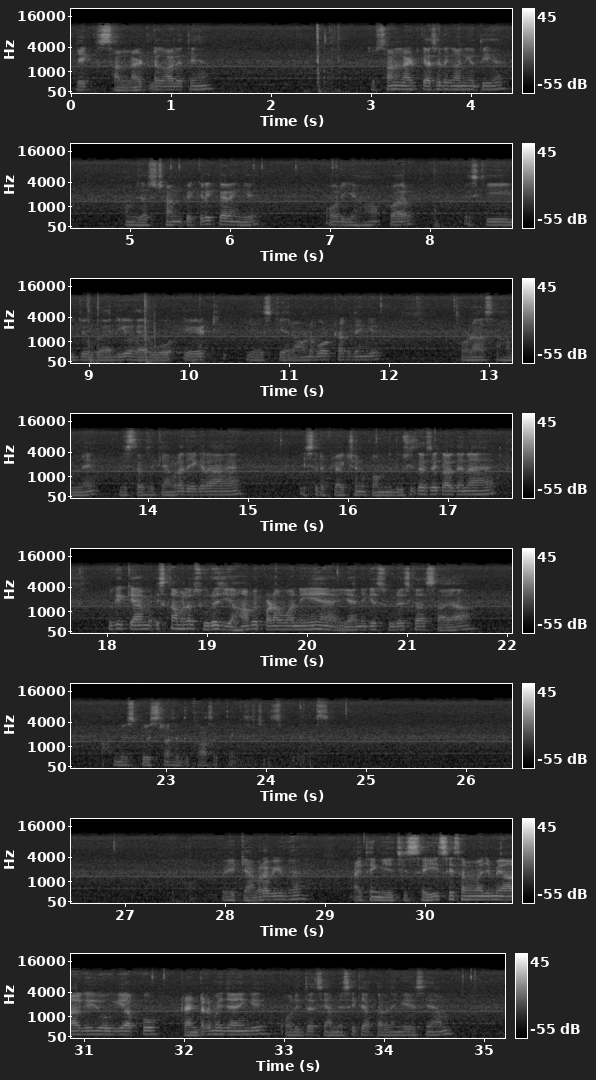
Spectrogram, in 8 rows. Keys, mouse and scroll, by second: 2.8 ctrl+z, 5.5 click, 10.1-11.6 drag, 11.6 scroll down 1, 12.1-13.0 middle drag, 13.0-15.4 scroll down 10, 15.4-16.7 middle drag, 16.7 scroll up 3, 20.6 click, 25.0-27.6 middle drag, 27.6 KP_0.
